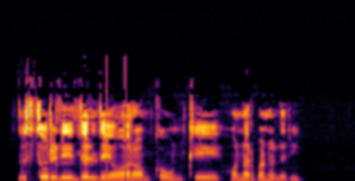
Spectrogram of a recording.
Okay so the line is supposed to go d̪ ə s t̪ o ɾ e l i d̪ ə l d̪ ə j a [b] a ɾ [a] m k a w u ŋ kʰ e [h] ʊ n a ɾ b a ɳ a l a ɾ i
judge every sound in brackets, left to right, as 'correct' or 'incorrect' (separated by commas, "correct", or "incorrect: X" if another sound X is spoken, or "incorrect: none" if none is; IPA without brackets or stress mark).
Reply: incorrect: w, incorrect: ɑ, correct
